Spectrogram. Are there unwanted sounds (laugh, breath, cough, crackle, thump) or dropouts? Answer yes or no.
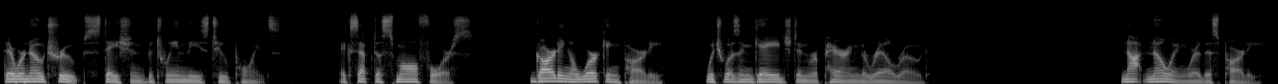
no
